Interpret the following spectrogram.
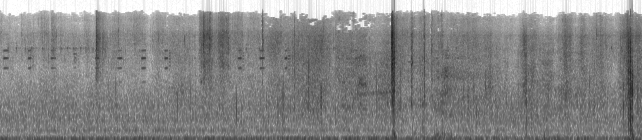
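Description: Footsteps and a metal detector's coil moving through dry leaf litter and twigs: scattered rustles and small snaps over a steady low rumble of wind on the microphone. There is one sharper snap about five seconds in, and a few faint high pips in the first second and a half.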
